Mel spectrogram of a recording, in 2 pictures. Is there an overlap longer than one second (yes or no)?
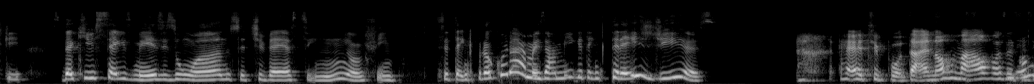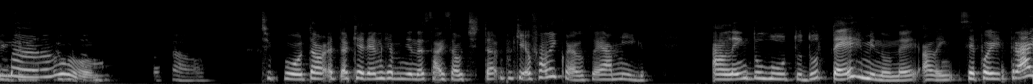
yes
